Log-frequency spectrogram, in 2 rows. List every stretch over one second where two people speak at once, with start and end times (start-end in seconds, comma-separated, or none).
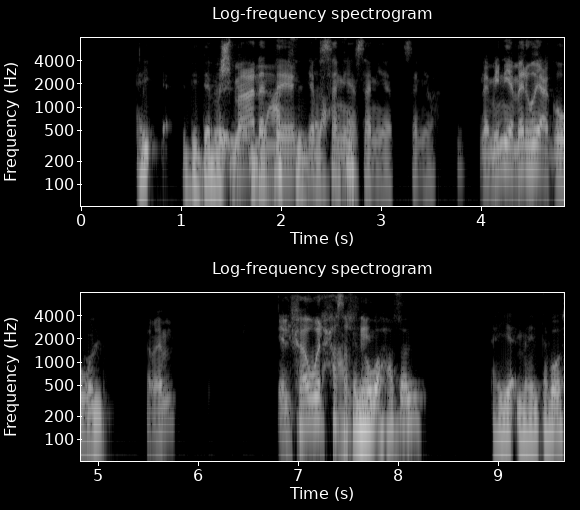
1.3-2.7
